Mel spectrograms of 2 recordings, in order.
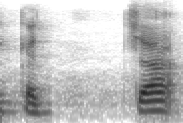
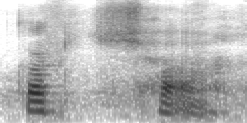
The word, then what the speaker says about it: कक्षा: Option A कच्चा, option B कच्छा, option B कच्छा, ऑप्शन सी कक्षा। सही ऑप्शन है ऑप्शन सी कक्षा। कक्षा ऐसे लिखा जाए कक्षा।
